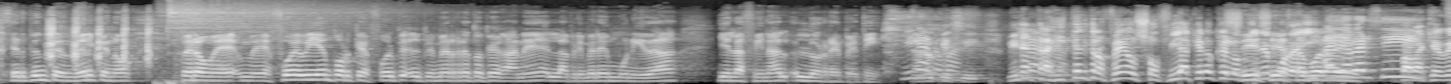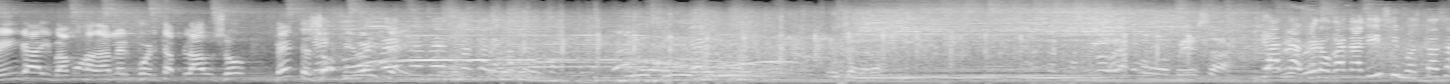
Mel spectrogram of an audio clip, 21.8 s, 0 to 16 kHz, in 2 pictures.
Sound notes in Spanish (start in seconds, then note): 13.8 Ovación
